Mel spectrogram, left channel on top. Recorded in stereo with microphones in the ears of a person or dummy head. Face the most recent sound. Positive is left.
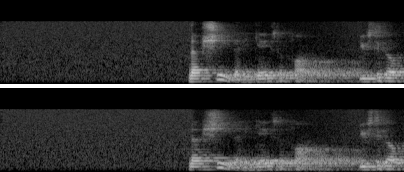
turn(degrees=0)  # may be behind; listen again after turning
